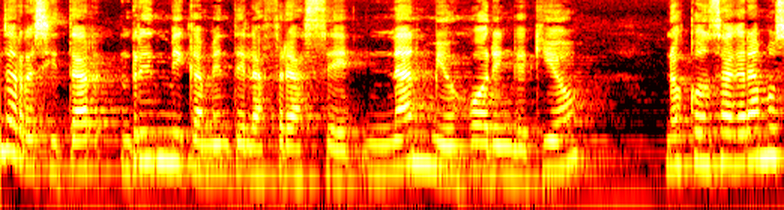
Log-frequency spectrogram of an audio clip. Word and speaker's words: Namu: Cuando este término anteceda una palabra comenzada con M como Myoho, generalmente la U final no se pronuncia. En la acción de recitar rítmicamente la frase Nan Myoho Renge Kyo, nos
